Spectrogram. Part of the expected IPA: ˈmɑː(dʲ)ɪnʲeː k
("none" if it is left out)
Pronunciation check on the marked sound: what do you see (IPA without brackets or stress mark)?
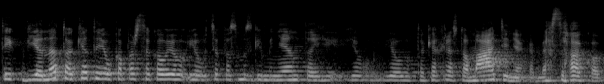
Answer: tʲ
